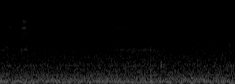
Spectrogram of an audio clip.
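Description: Faint scratching of a pen stylus writing on an interactive whiteboard, a couple of short strokes over quiet room tone.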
